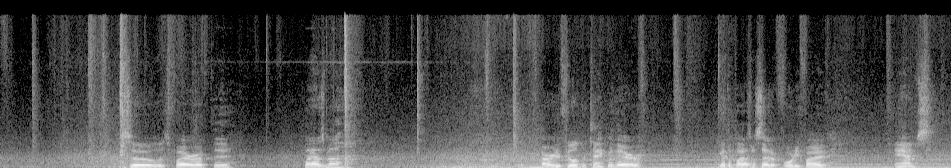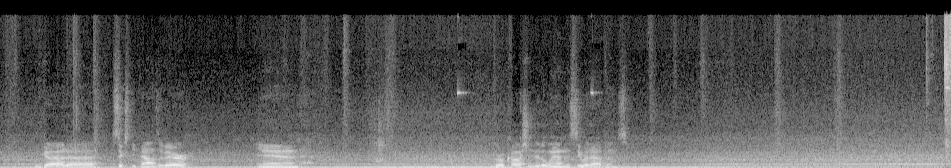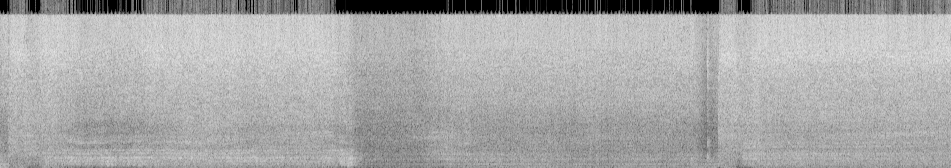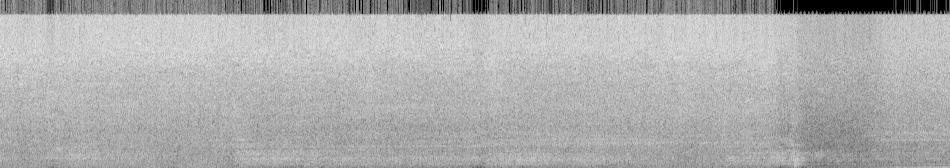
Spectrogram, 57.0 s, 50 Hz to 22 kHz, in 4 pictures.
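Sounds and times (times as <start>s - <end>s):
plasma cutter hissing: 28.4s - 57.0s.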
